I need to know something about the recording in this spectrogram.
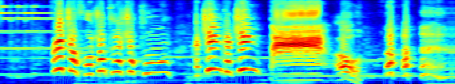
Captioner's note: speaking elvish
